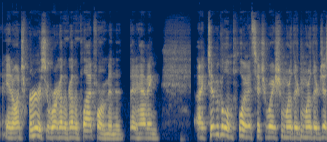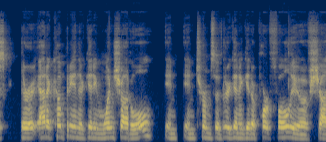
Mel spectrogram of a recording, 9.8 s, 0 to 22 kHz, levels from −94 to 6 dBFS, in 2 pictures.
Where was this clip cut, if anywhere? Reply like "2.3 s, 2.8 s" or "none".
1.0 s, 2.0 s, 2.9 s, 4.5 s, 6.8 s, 7.6 s, 8.2 s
